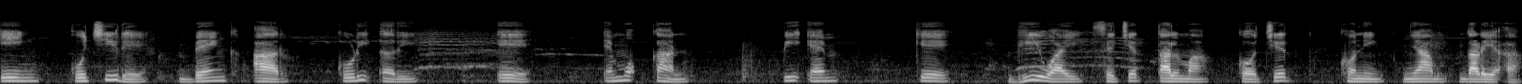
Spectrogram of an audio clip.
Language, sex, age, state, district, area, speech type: Santali, male, 45-60, Jharkhand, Bokaro, rural, read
